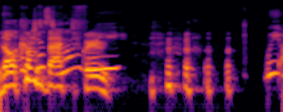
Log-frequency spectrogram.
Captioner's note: chuckles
